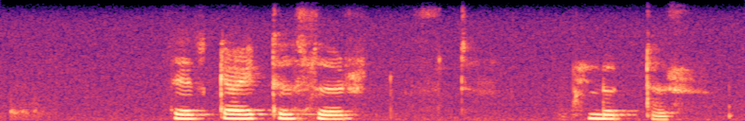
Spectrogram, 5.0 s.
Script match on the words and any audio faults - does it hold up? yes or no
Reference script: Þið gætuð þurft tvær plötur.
no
